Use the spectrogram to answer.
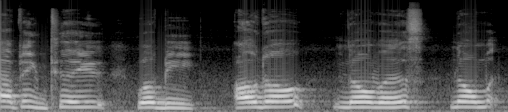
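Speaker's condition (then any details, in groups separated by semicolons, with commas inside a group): Cerebral palsy; present from birth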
